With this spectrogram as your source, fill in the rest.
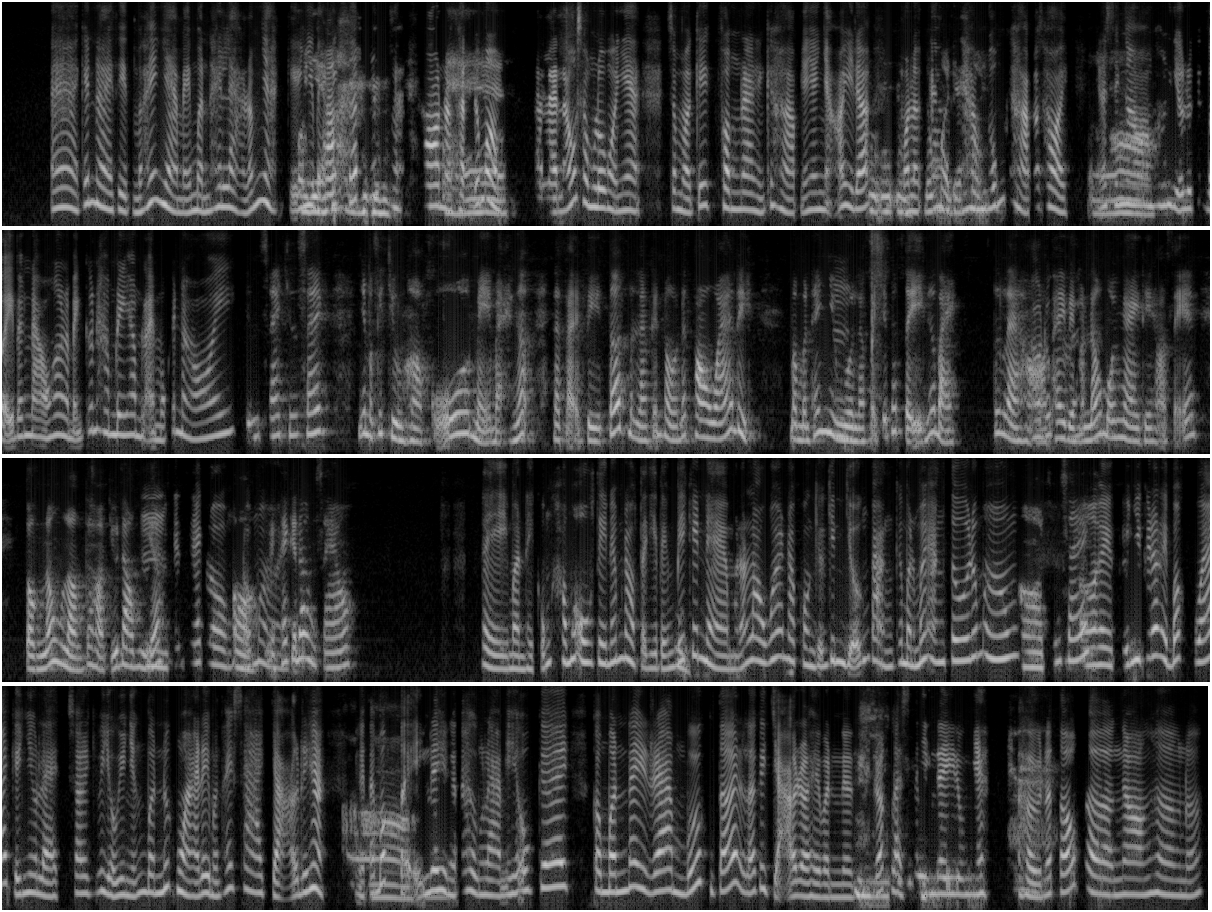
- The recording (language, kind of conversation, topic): Vietnamese, podcast, Bí quyết của bạn để mua thực phẩm tươi ngon là gì?
- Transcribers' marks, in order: static; laugh; other background noise; distorted speech; "một" said as "ừn"; tapping; "làm" said as "ừn"; laugh; laughing while speaking: "ừ"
